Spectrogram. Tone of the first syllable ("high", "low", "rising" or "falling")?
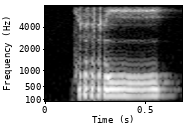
high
